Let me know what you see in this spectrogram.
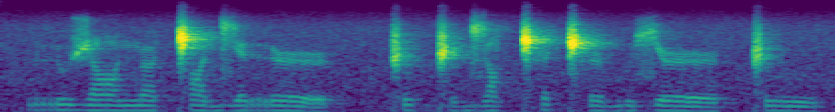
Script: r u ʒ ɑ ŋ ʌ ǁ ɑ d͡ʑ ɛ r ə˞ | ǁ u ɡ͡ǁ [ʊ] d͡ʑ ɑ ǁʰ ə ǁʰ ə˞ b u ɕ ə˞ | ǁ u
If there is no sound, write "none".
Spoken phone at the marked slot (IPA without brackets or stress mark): ʊ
